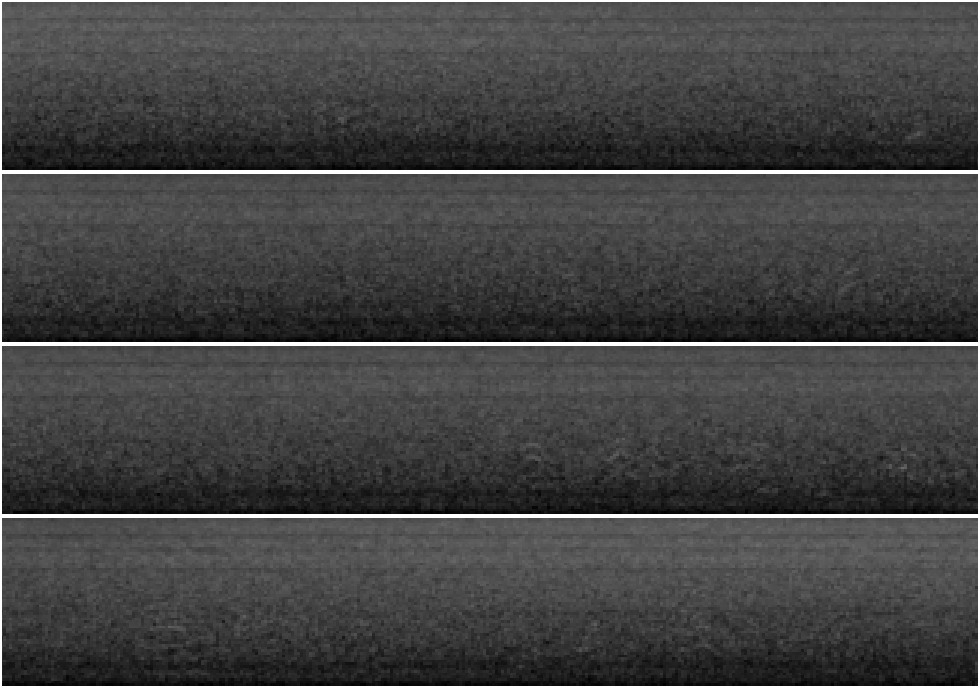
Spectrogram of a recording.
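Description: Asik-Asik Falls: many streams of water pouring down a cliff into a rocky river, making a steady, even rush that never changes.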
